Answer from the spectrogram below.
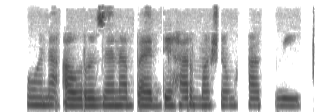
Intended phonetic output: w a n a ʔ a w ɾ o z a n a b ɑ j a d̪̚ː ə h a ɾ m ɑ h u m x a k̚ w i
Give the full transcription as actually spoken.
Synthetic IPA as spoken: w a n a ʔ a w ɾ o z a n a b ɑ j a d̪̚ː ə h a ɾ m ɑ ʃ u m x a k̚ w i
